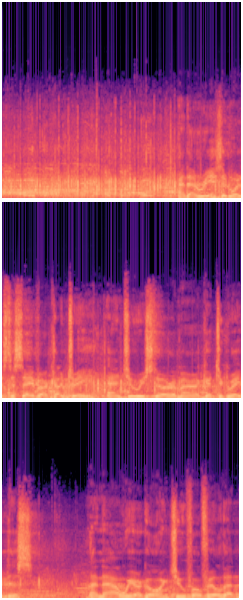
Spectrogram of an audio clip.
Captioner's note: cheers and applause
